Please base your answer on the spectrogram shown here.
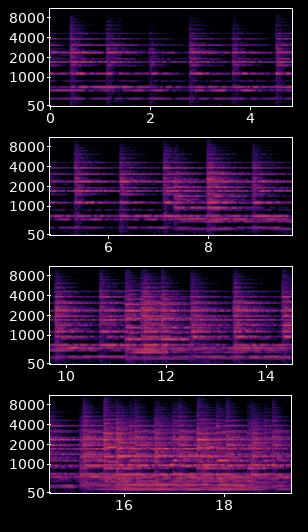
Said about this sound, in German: Das Mittagsläuten kommt heute aus dem Dorf Heustreu im unterfränkischen Landkreis Rhön-Grabfeld.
